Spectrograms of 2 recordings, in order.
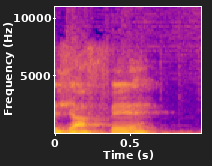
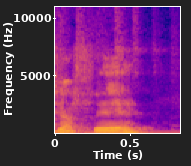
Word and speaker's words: Jafé: É, o, a pronúncia está certa, é Jafé, isso Jafé. mesmo, Carlos Jafé.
